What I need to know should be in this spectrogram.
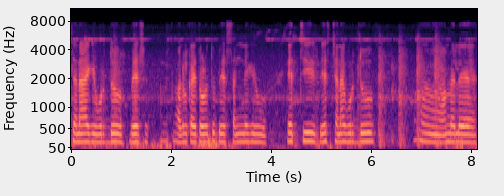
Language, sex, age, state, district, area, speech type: Kannada, female, 30-45, Karnataka, Vijayanagara, rural, spontaneous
